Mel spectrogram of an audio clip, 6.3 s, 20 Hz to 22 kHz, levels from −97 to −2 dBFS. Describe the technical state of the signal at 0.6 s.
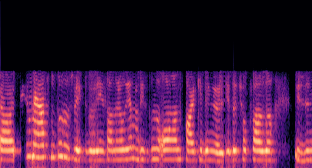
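At 0.6 s the audio sits inside the G.723.1 codec damage that runs through the whole clip. Nothing above about 3.6 kHz survives, and little below 300 Hz. The coarse, slowly updated voice model makes the speech muffled and hoarse, with smeared consonants. This fits a very low rate near 6 kbit/s.

VoIP packet loss concealed by the speech codec also covers this moment, from 0.59 to 0.68 s. About 30 ms of audio is missing, which points to a single lost frame. The decoder fills the gap by repeating its last pitch and filter at falling gain. The sound turns into a short buzzy tone or coloured noise that fades, and stays weak briefly after the gap.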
